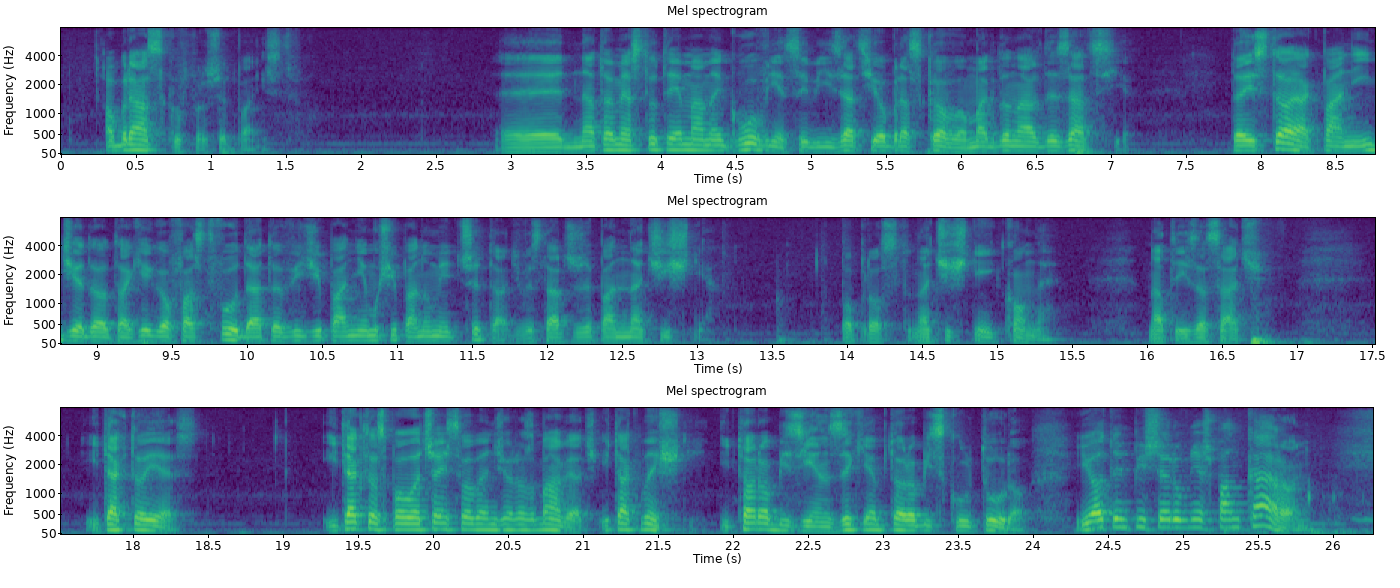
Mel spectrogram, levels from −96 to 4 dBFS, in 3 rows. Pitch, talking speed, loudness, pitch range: 115 Hz, 160 wpm, -25 LUFS, 100-135 Hz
